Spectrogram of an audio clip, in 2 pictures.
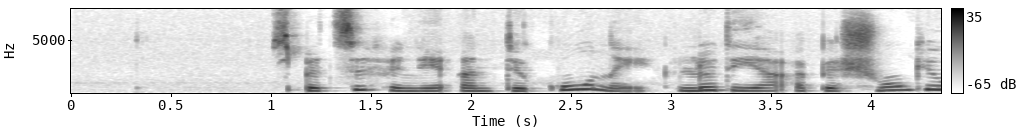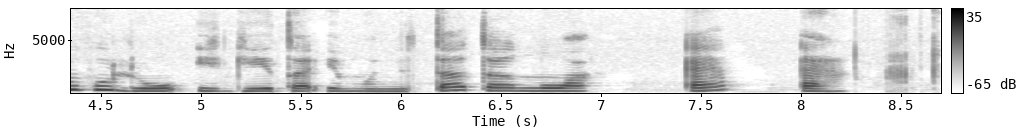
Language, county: Lithuanian, Klaipėda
